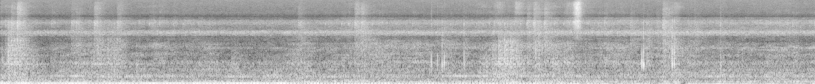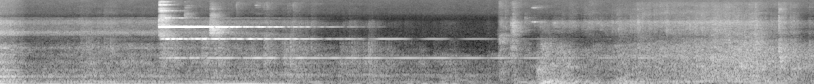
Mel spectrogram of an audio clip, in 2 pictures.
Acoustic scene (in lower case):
elevator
